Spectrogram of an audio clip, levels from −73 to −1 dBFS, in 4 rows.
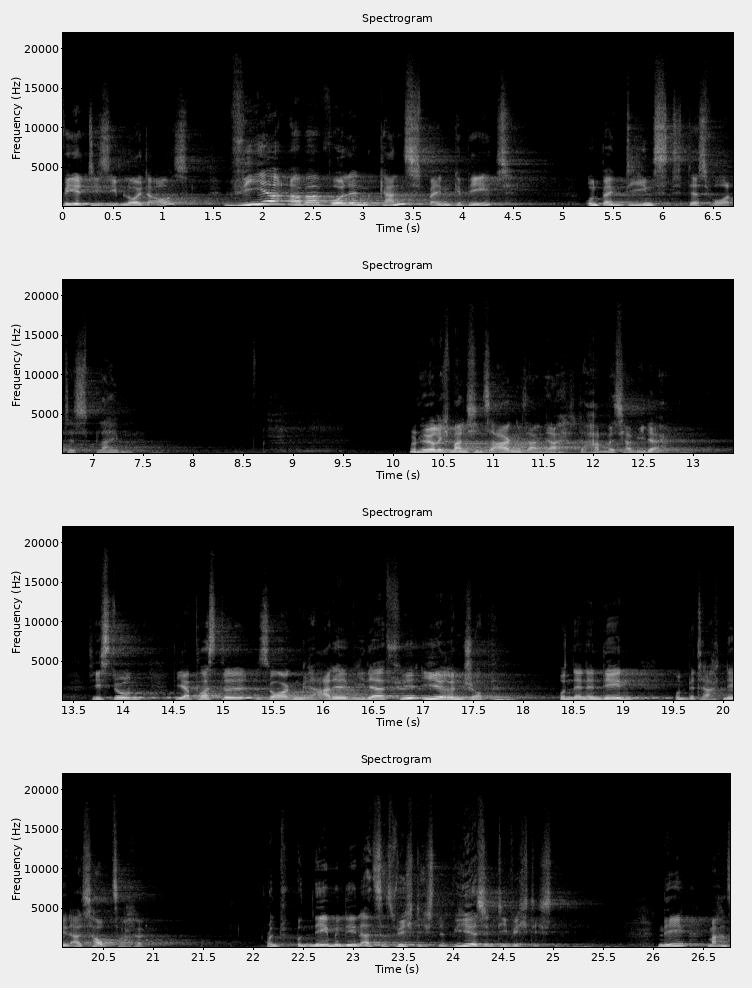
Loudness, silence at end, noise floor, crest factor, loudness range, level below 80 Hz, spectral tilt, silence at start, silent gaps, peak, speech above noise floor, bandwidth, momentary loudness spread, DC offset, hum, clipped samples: -25 LUFS; 0 s; -64 dBFS; 18 dB; 9 LU; -44 dBFS; -5 dB/octave; 0 s; none; -8 dBFS; 39 dB; 18.5 kHz; 16 LU; under 0.1%; none; under 0.1%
